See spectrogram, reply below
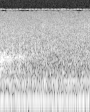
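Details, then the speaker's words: An adult woman's stomach rumbles in the morning: a low, steady growling rumble of about one second, which is borborygmi. "you hear that that was my stomach oh my god"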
